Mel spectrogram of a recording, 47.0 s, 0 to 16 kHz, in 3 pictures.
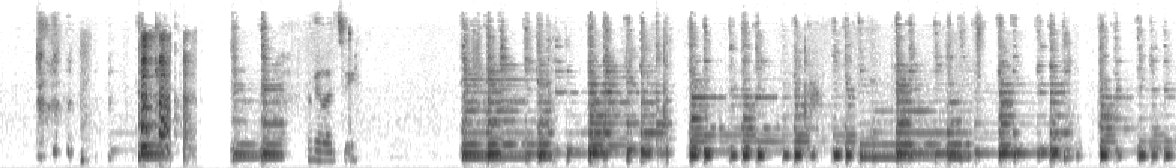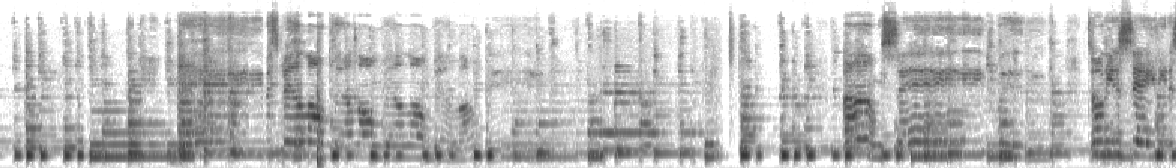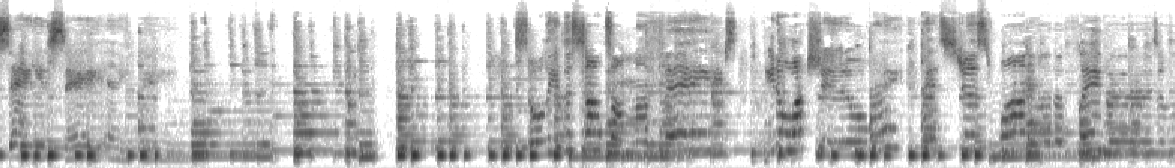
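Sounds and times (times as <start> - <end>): ukulele strumming: 1.4 - 3.9, 6.1 - 47.0.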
